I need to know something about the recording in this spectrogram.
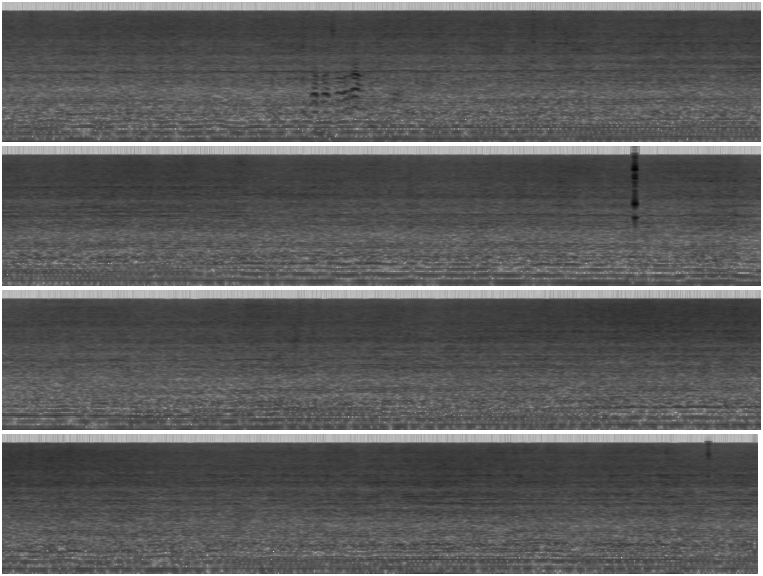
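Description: Small motorcycle engine running steadily under load, a continuous low drone heard from on the bike as it climbs a dirt track, with a second motorbike following close behind. A single sharp click about halfway through.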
